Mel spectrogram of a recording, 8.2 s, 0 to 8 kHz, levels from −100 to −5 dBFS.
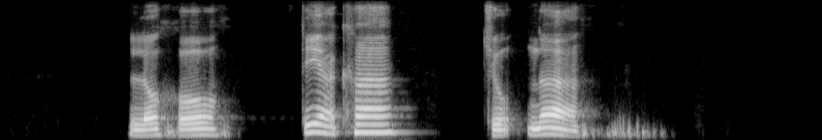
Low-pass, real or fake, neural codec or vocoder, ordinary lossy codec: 7.2 kHz; real; none; Opus, 24 kbps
